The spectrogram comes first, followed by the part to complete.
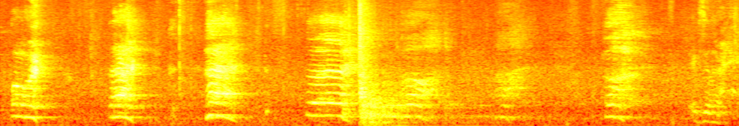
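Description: Over loud background noise and audible room echo, a man talks at a very slow pace with long, frequent pauses and ordinary pitch variation. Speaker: fitness coach. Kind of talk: workout tutorial recap. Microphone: phone near.

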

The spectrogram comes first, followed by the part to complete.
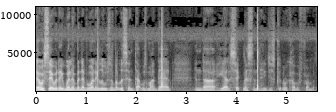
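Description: Over loud background noise, a man with a Brooklyn accent talks very fast in a very deep, low voice, the sound dry with no echo. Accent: New York (Brooklyn). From Brooklyn, New York. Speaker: motivational speaker. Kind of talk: motivational monologue. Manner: animated. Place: garden. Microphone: earbuds.

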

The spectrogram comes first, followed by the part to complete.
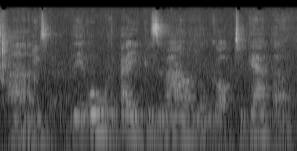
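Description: A woman speaks in a monotone, flat intonation over noticeable background noise. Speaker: lecturer. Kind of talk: lecture. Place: hall.

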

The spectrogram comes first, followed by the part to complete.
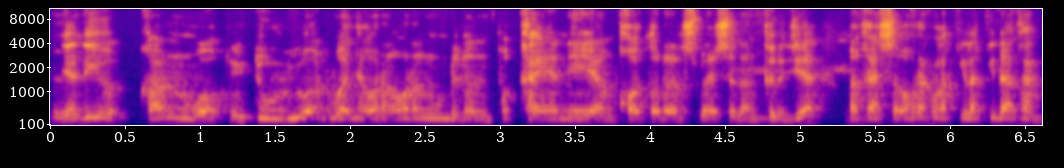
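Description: A man talks at a fairly quick pace. He takes hardly any pauses. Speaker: pastor and marriage counselor. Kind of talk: teaching talk on marriage. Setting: video call from the United States. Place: home room. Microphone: video call.

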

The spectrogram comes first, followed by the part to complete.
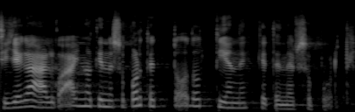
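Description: Here is a woman with an unremarkable speaking voice at a medium pitch. She talks at a moderate pace with lively intonation. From Mexico. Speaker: university network engineer; conference presenter. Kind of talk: conference talk. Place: hall. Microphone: podium.

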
